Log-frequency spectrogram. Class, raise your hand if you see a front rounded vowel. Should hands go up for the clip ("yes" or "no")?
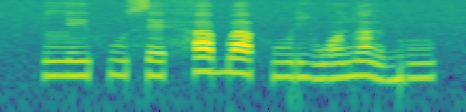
no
